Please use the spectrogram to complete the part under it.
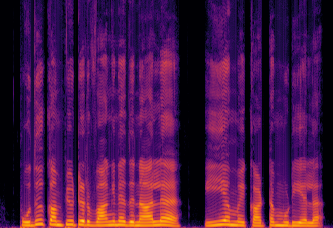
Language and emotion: Tamil, sad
